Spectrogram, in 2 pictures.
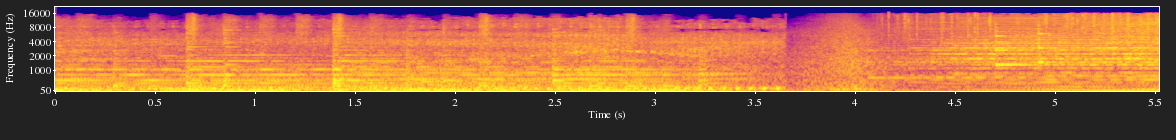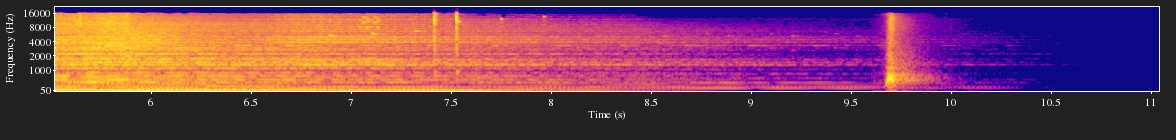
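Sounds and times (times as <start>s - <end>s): sharp pop sound effect: 9.7s - 9.9s.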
